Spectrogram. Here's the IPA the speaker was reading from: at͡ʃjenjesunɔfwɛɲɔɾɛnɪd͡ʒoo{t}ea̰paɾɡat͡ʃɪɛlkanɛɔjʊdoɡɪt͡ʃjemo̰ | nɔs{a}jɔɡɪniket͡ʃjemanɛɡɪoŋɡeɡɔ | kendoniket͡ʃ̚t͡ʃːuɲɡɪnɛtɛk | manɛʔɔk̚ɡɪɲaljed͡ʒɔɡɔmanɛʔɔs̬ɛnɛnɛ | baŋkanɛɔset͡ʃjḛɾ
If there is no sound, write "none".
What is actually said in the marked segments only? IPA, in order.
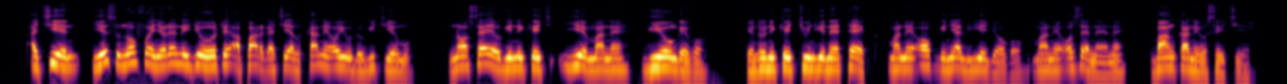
t, ɛ

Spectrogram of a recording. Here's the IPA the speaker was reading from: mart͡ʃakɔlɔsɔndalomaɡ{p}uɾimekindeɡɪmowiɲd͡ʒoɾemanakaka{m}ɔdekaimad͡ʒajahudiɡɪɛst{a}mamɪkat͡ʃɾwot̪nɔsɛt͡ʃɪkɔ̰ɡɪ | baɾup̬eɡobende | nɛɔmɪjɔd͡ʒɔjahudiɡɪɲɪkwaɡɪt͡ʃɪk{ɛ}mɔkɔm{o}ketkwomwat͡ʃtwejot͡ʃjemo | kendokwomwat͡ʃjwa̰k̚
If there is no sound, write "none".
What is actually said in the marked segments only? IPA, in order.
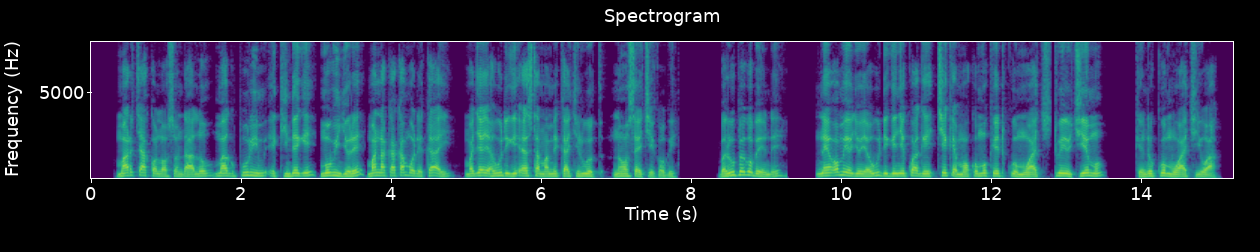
p, m, a, ɛ, o

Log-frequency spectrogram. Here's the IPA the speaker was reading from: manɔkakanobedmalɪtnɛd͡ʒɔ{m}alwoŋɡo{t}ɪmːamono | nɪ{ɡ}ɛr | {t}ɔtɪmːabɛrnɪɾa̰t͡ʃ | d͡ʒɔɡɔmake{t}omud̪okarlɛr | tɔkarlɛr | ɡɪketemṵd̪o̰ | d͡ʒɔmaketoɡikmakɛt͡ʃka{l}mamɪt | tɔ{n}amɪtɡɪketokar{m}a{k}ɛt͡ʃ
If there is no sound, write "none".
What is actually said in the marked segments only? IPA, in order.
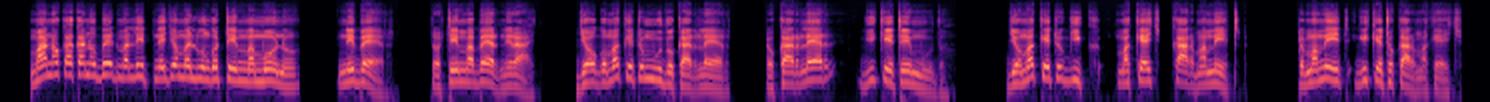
m, t, b, t, t, r, m, m, k

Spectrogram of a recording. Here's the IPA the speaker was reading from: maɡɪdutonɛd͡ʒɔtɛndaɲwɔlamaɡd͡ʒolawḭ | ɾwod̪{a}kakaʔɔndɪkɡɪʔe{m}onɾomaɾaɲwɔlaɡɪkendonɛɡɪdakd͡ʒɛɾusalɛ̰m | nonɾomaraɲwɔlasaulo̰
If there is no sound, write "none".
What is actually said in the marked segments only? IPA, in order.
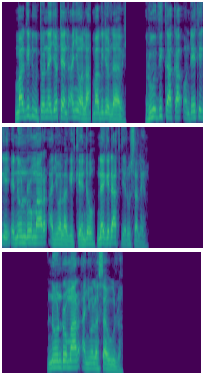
i, n

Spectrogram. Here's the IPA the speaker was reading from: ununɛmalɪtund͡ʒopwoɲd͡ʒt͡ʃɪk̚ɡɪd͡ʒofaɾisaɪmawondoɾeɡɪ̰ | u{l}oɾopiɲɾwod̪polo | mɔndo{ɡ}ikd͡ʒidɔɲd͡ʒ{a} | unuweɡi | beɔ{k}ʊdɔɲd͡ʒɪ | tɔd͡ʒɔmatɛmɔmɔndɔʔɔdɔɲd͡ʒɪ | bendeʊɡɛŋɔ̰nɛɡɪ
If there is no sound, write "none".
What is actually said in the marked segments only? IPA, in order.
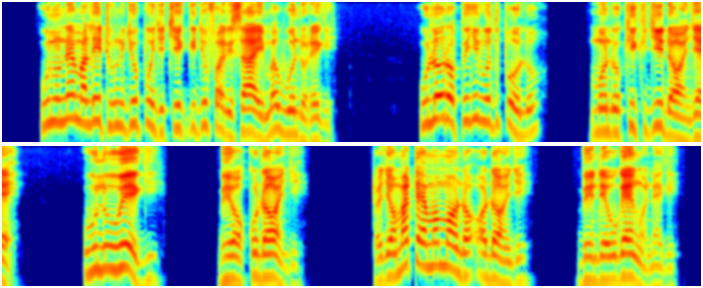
l, k, ɛ, k

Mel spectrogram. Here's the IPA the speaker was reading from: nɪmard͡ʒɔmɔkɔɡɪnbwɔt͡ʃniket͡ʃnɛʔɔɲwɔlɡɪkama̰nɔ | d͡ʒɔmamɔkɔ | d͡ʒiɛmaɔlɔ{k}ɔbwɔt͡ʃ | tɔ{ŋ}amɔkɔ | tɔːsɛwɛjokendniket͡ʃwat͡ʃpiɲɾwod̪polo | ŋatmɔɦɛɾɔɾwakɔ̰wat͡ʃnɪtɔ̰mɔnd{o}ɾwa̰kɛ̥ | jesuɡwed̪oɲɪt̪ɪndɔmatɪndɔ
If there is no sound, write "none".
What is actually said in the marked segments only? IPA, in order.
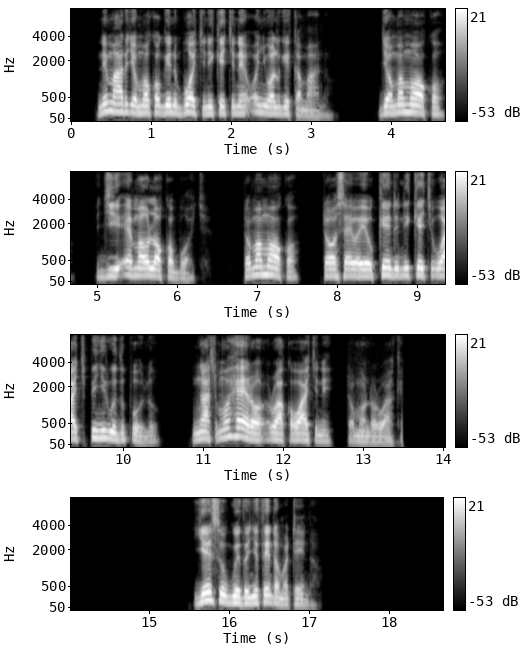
k, m, ɔ

